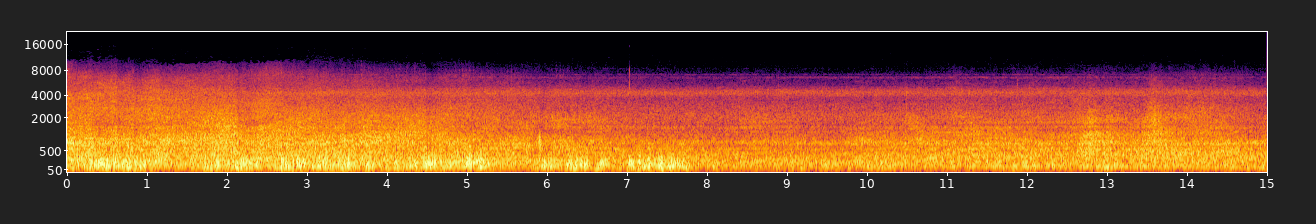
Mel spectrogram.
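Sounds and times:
distant airport noise: 0:00.0 - 0:15.0
wind buffeting microphone: 0:00.0 - 0:15.0.

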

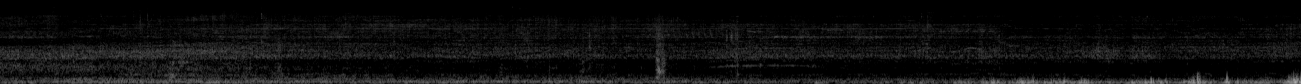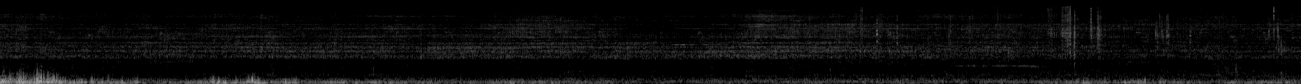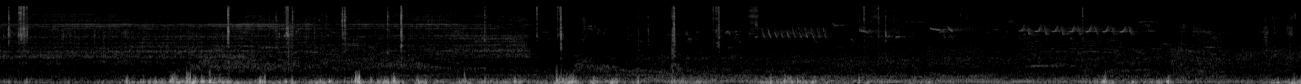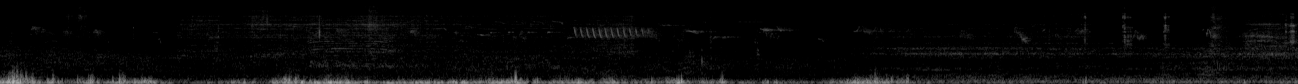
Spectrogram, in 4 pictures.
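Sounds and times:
wind rumble on microphone: 0:09.0 - 0:19.0, 0:23.7 - 0:50.0
metal antenna rods clicking: 0:20.0 - 0:33.9, 0:34.5 - 0:43.2, 0:49.1 - 0:52.0.

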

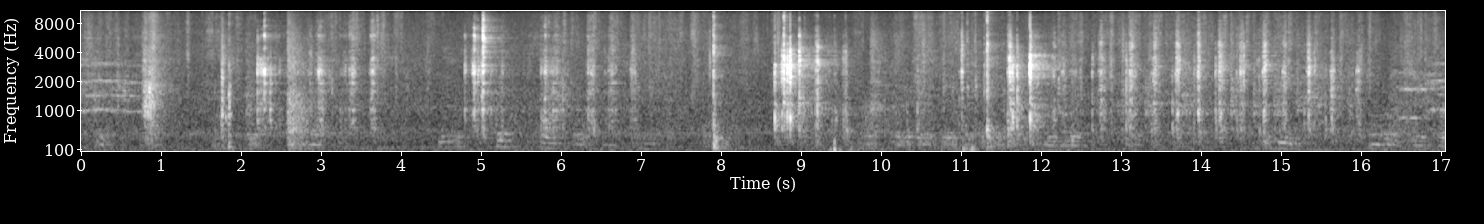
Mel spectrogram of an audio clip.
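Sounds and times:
metal clinks and knocks: 0:01.8 - 0:03.8, 0:04.8 - 0:06.6, 0:08.7 - 0:09.7.

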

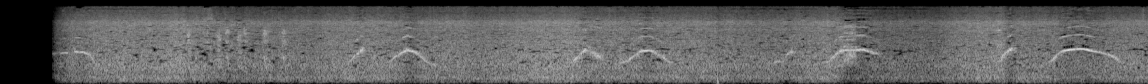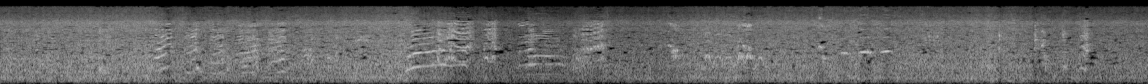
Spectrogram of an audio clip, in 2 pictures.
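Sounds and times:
bird whistled calls: 0:00.6 - 0:01.0, 0:03.5 - 0:04.4, 0:05.7 - 0:06.8, 0:10.0 - 0:11.3, 0:18.2 - 0:20.5
heavy rain on foliage: 0:00.6 - 0:22.9.

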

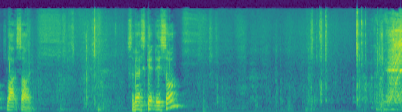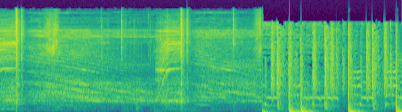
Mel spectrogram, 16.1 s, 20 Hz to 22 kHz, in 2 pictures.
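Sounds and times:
tool motor whirring: 0:07.5 - 0:13.4
nail gun shots: 0:08.0 - 0:08.6, 0:11.2 - 0:11.9.

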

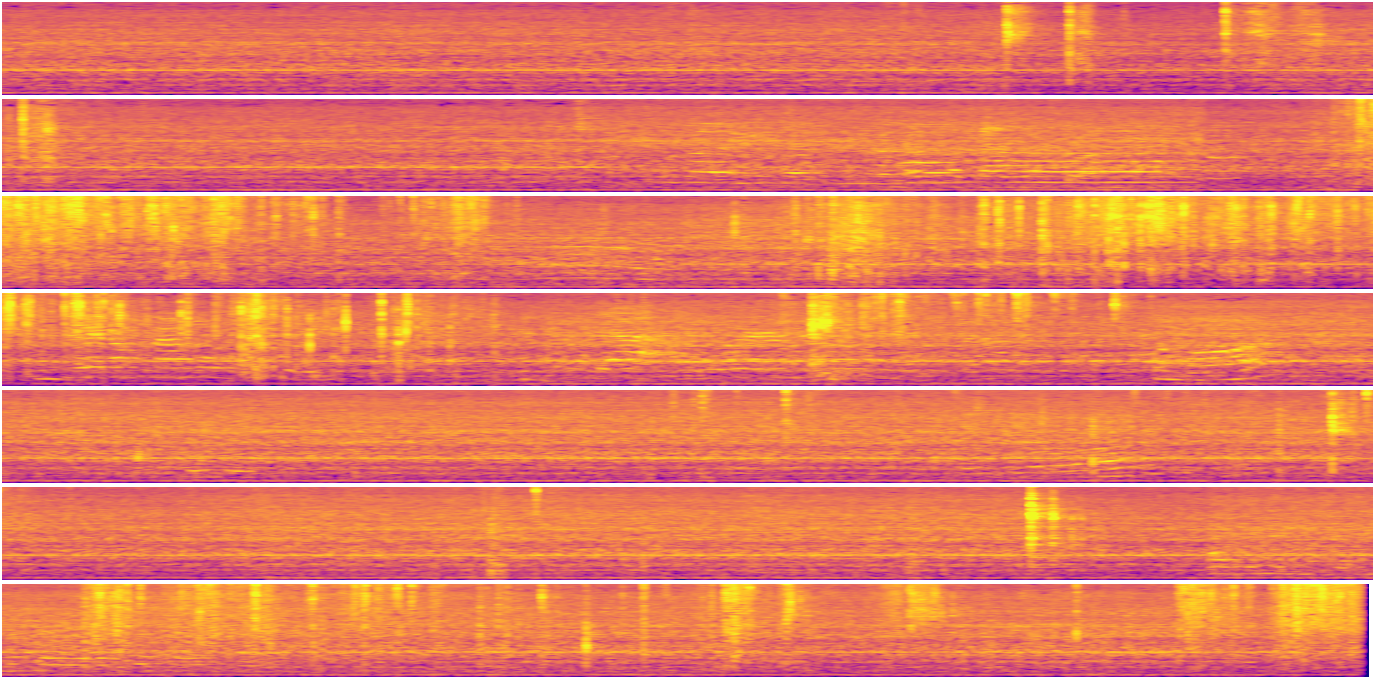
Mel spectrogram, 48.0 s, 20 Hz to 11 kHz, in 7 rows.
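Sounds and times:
steady low hum: 0:00.0 - 0:47.9
plastic packaging crinkling: 0:13.5 - 0:16.4, 0:17.3 - 0:23.1, 0:24.4 - 0:26.4, 0:41.5 - 0:46.0, 0:47.0 - 0:47.9.

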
